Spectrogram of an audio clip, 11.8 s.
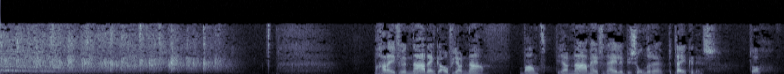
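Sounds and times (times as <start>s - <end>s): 
congregation applauding at a baptism: 0.0s - 3.7s
speech: 5.7s - 11.5s.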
